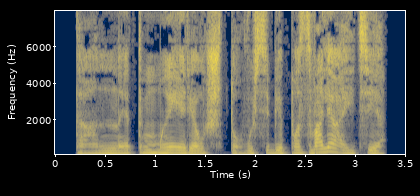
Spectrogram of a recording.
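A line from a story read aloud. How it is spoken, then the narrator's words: Hiss. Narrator (Russian): прошипел Серж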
